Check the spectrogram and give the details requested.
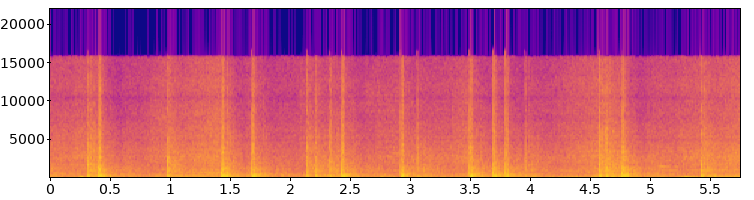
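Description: Aerial fireworks bursting overhead: a rapid, irregular series of bangs and pops, about three or four a second.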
